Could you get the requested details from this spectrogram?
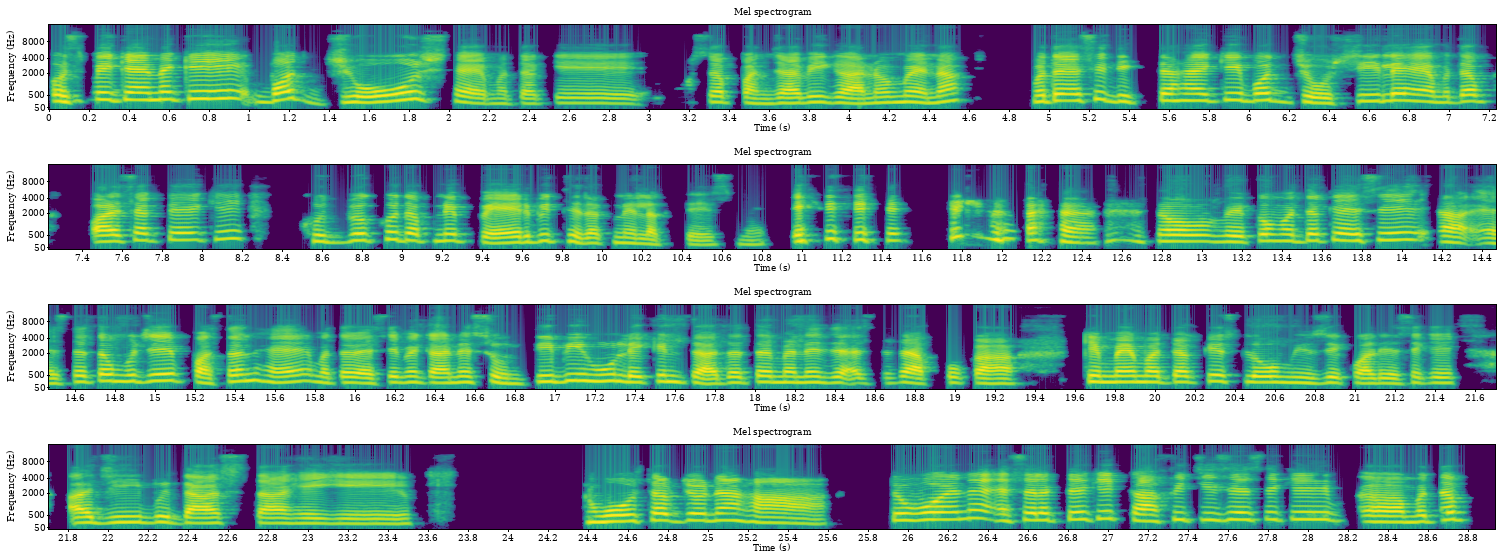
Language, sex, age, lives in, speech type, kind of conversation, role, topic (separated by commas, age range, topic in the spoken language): Hindi, female, 50-54, India, conversation, unstructured, none, आपको कौन-सा गाना बार-बार सुनना अच्छा लगता है?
